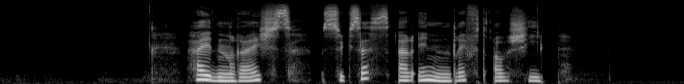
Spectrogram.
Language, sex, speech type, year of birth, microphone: Norwegian, female, read, 1984, Shure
